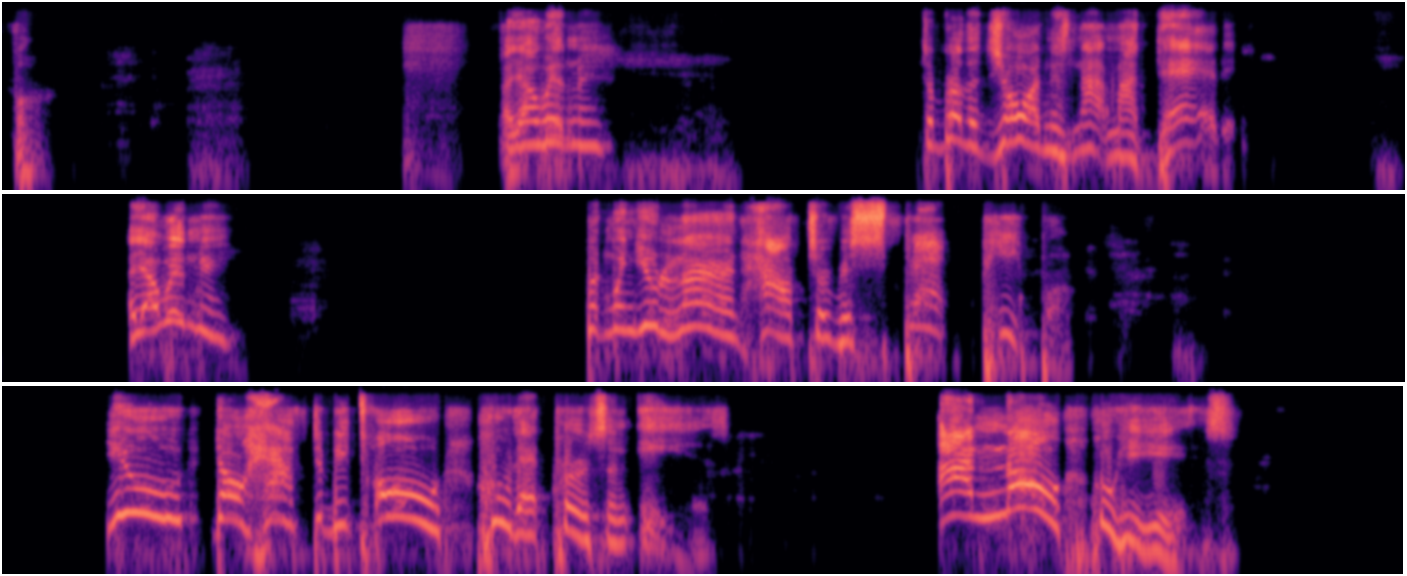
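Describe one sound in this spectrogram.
A man preaches with animation into a microphone, in short bursts with pauses.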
